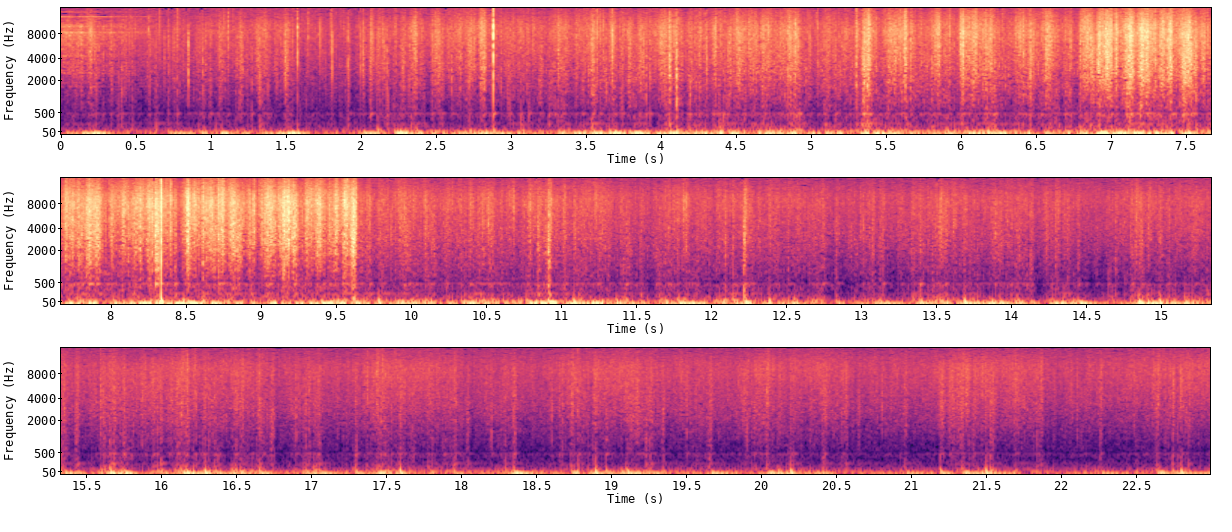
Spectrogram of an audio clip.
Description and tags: Vinyl crackle and hum.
